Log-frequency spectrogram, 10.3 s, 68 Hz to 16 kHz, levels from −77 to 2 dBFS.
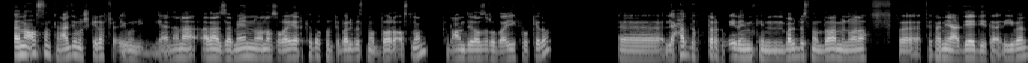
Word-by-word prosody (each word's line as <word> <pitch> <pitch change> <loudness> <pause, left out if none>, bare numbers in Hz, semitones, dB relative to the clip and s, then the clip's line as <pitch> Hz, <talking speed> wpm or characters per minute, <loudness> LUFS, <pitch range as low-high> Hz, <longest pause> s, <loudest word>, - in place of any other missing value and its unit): أنا 145 +3 +8
أصلًا 160 0 -1
كان - - -4
عندي 130 +5 +3
مشكلة 130 +1 -1
في - - -11
عيوني، 95 -6 -8
يعني 105 - -5
أنا 115 0 +2
أنا 115 0 +6
زمان 115 +4 0
وأنا 115 0 +1
صغيّر 115 +2 +2
كده 130 - -6
كنت 115 -4 -9
بالبس 115 +1 -1
نضارة 100 +3 +1
أصلًا، 130 - -3 0.3
كان - - -9
عندي 110 0 -2
نظري 110 0 0
ضعيف 105 +3 -1
وكده، - - -3 0.7
آآ، 100 -1 -1
لحد - - +1
فترة - - -1
كبيرة 125 -2 0
يمكن 105 -3 -3
بالبس 120 +2 +1
نضارة 115 +2 +4
من 110 -2 -1
وأنا 110 +2 +2
ف - - -9
في - - -2
تانية 115 0 +3
إعدادي 105 0 +5
تقريبًا، 115 +6 0
115 Hz, 215 wpm, -26 LUFS, 105-120 Hz, 0.7 s, أنا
